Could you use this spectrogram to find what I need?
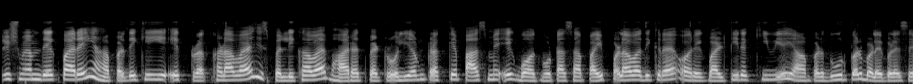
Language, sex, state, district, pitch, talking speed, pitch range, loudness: Hindi, female, Uttar Pradesh, Budaun, 205 Hz, 330 wpm, 175-225 Hz, -17 LUFS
